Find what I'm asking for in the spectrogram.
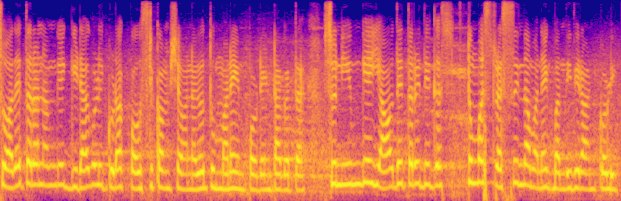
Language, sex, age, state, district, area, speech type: Kannada, female, 18-30, Karnataka, Bellary, urban, spontaneous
